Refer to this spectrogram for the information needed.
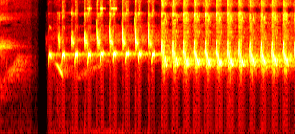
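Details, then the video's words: Black-winged myna in full voice for tutoring other mynas: a continuous rapid trill of ringing notes that grows richer and louder as it goes. "MASTERAN BURUNG JALAK PUTIH GACOR"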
